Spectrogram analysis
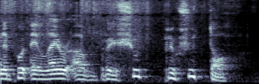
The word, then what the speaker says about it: prosciutto: Okay, now we're going to put a layer of prosciutto. I'm going to say it like an Italian. Prosciutto.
